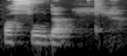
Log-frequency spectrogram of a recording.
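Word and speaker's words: посуда: Un altro esempio può essere passuda, stoviglie, passuda, ma si scrive posuda, si pronuncia passuda.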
